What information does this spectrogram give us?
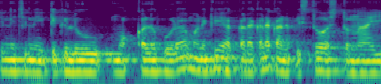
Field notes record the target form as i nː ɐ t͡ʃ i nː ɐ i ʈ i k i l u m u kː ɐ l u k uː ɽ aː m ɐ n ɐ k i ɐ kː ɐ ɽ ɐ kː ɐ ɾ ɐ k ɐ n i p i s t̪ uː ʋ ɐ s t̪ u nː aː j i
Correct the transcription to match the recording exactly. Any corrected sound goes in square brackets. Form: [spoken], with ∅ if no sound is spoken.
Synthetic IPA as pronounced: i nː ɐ t͡ʃ i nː ɐ i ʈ i k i l u m [ɔ] kː ɐ l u k uː ɽ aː m ɐ n ɐ k i ɐ kː ɐ ɽ ɐ kː ɐ [ɽ] ɐ k ɐ n i p i s t̪ uː ʋ ɐ s t̪ u nː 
